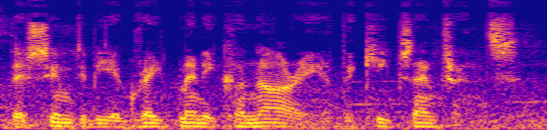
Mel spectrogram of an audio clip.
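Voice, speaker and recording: A man's voice: sits low, steady tone, fast, background noise, close to an everyday voice. An actor playing a proud, weary male mage leader who speaks with dry, cutting sarcasm. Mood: urgent.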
